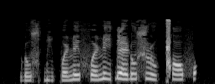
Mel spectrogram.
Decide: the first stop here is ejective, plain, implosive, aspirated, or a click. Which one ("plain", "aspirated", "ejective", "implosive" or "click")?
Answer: implosive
